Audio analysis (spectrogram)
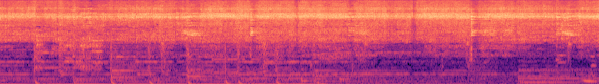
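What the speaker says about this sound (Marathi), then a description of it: "आणखी थोडंसं तेल घालायचं आणि आपले टमाटर हे ते सुद्धा भाजून घ्यायचं टमाटर थोडीशी भाजायला लागली आपली तर लसूण टाकायचं" Tomatoes and garlic fry in oil for chicken on a wood-fired stove, a steady sizzle broken by a run of scraping stirs and clinks of a spoon against the pan, with no talking.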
